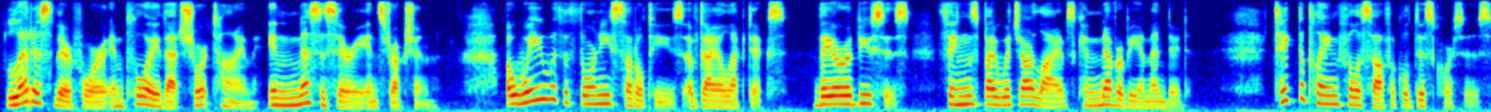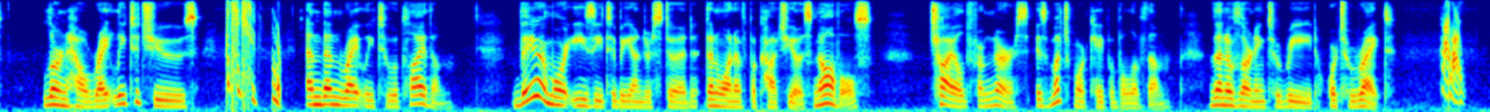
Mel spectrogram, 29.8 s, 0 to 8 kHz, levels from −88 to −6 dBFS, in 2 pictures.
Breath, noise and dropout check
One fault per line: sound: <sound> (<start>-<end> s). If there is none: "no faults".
sound: chirp (17.2-17.7 s)
sound: chirp (29.3-29.6 s)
